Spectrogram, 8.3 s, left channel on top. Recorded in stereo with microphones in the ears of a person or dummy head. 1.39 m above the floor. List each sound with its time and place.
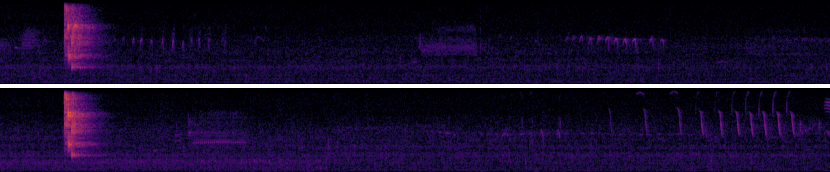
0.6 s dripping: 15° right (ahead or behind), 0.7 m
